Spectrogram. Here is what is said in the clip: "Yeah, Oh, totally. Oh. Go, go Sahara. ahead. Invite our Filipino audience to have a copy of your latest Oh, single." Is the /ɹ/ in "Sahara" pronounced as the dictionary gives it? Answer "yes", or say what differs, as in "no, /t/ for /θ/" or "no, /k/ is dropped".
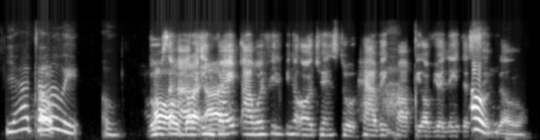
no, /ɹ/ is dropped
